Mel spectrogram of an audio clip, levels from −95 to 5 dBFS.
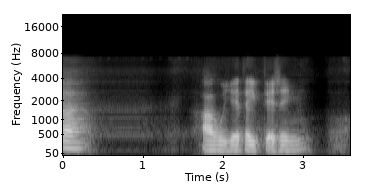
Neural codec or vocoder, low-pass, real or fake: codec, 16 kHz, about 1 kbps, DyCAST, with the encoder's durations; 7.2 kHz; fake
